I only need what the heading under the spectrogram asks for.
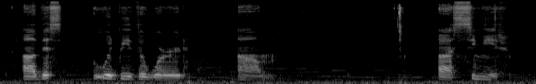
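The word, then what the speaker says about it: smr: would be the word simir. S-M-R is what's written, and I think the vowels are simir.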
